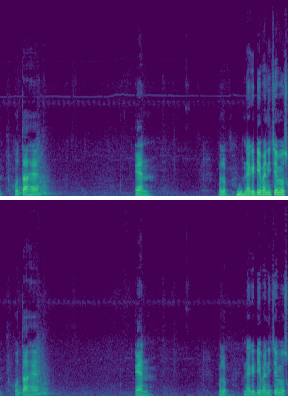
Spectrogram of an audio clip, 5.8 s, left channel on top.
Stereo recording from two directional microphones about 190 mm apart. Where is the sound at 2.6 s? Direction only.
35° left (ahead or behind).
